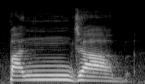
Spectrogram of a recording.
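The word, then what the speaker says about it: पंजाब: here this i will because of the dot i will pronounce it as punjab punjab okay in that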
